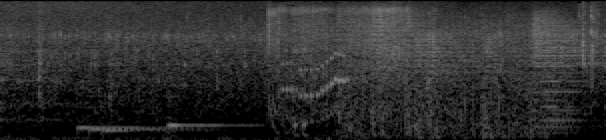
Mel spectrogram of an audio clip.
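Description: Frogs croaking in The Legend of Zelda: Ocarina of Time after the Song of Storms is played, a pair of steady low croaks at first, then a rising tone and a denser, busier spell of game sound.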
